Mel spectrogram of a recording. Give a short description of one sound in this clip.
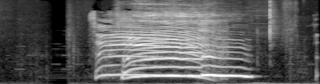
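A young man lets out a long, drawn-out cry.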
